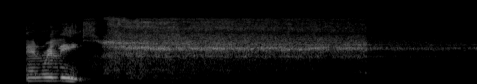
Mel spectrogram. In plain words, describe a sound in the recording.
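A man breathes out slowly and audibly through his mouth.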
